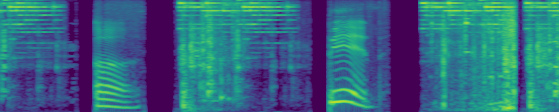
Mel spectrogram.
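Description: A wooden crate bursts open with a crack.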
